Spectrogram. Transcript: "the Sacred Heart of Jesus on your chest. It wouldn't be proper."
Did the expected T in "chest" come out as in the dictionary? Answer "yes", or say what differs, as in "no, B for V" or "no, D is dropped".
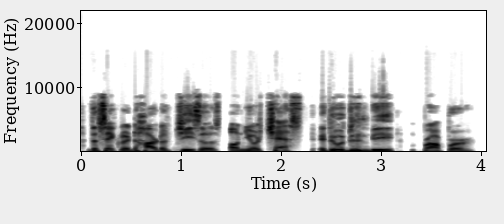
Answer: yes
